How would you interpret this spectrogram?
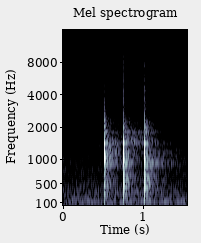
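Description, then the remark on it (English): Three firm, evenly spaced knocks on a wooden door by Mr. McFeely making a delivery, clear, with a quiet pause after the last one and no voices. “Oh, someone is at my door.”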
